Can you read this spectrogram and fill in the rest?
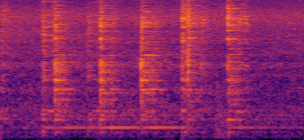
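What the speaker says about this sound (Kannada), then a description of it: "ಇದನ್ನು ಹಾಕ್ಕೊಂಡು ಸ್ವಲ್ಪ ಫ್ರೈ ಮಾಡ್ಕೊಳ್ಳುವ ತೋಫುವನ್ನು. ತರಕಾರಿ ಕೂಡ ಹಾಕಿ ಫ್ರೈ ಮಾಡ್ಕೊಳ್ಳೋದು." Tofu and vegetables frying in a pan, five distinct scraping stir strokes in a loose rhythm over a soft sizzle, close and fairly loud, with no voices.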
